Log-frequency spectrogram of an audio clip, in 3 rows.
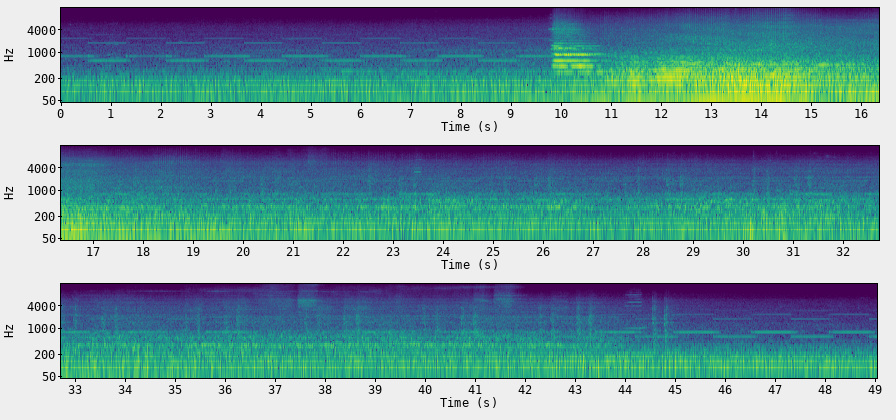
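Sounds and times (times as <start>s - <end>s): crossing warning signal tone: 0.0s - 49.0s
train wheels rumbling on rails: 8.2s - 46.6s.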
